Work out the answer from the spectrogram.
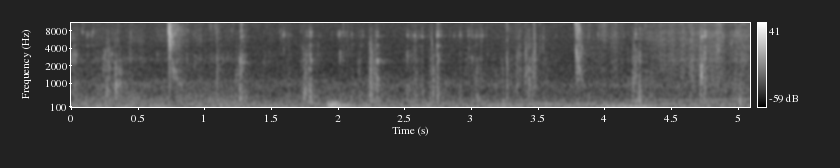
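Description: Close-up chewing of a mouthful of khinkali (Georgian dumpling), with irregular wet mouth clicks and smacks; one sharper click comes under a second in.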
